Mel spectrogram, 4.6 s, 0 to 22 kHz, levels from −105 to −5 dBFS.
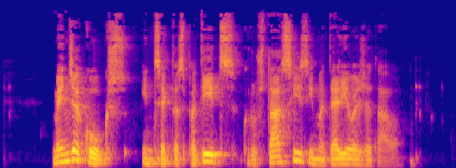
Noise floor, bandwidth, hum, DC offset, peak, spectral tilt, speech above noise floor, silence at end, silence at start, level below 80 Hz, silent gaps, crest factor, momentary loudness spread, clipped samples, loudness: -72 dBFS; 16 kHz; none; under 0.1%; -2 dBFS; -5 dB/octave; 54 dB; 0.6 s; 0.55 s; -58 dBFS; none; 18 dB; 13 LU; under 0.1%; -18 LUFS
